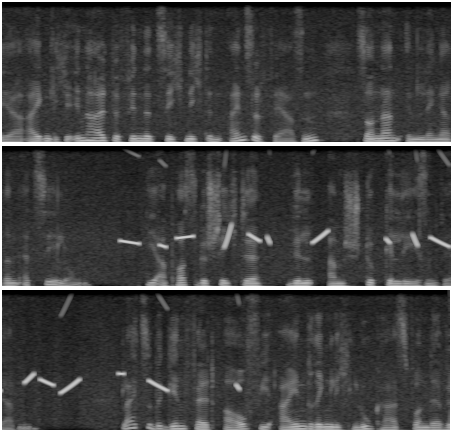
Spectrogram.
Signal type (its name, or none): none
